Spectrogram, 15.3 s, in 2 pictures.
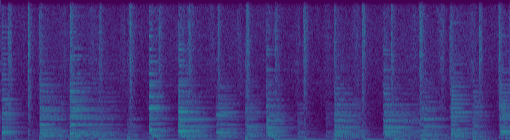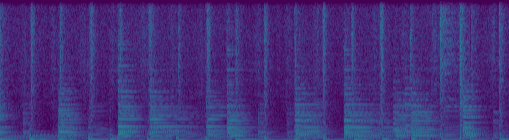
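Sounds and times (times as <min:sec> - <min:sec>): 
minor blues playalong backing track: 0:00.0 - 0:15.2.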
